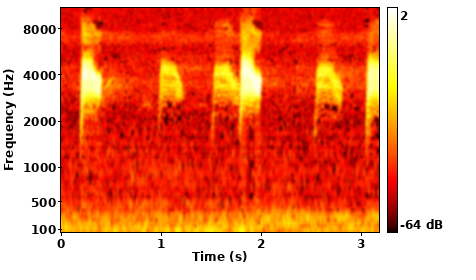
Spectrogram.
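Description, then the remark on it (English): A common nighthawk gives its short, buzzy, nasal flight call six times in quick succession, alternating louder and softer notes, against a quiet evening background with no voices. “It's the flight call of the common nighthawk.”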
